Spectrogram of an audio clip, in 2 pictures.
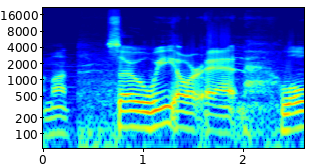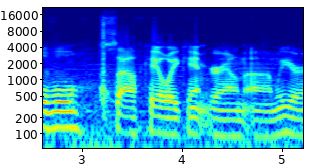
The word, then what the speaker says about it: Louisville: So we are at Louisville South KOA Campground.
